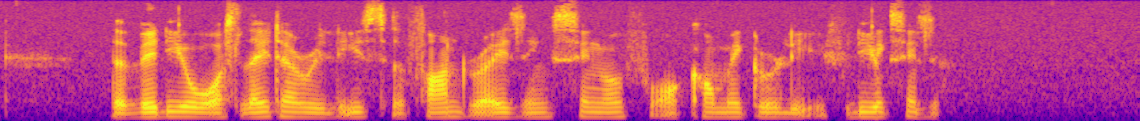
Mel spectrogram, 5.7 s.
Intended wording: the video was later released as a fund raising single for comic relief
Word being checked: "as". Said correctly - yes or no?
no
